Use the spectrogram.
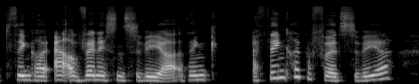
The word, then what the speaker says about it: Sevilla: But I had a lovely time, and Seville is, oh my goodness, or Sevilla, that's how they pronounce it.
